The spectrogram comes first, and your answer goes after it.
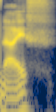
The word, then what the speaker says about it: knife: Remember the K and knife is silent. Fork, spoon, knife, and sometimes chopsticks depending on the food or culture.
